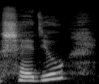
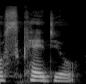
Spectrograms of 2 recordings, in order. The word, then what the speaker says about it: schedule: Это такие слова, как график расписания, которое я произносила schedule, и это британский вариант. Американцы же произносят его schedule.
